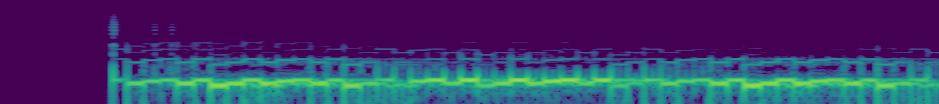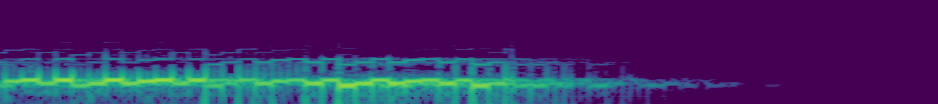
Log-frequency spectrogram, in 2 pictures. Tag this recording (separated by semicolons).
ambience; atmosphere; city; dark; electronic; music; processed; pulse; rhythmic; sci-fi; space; synth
